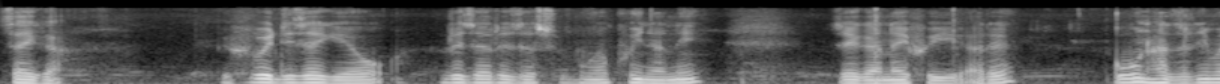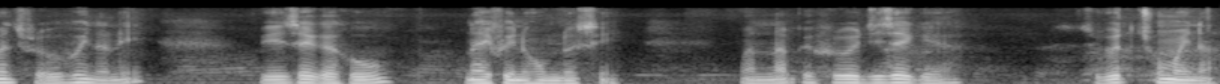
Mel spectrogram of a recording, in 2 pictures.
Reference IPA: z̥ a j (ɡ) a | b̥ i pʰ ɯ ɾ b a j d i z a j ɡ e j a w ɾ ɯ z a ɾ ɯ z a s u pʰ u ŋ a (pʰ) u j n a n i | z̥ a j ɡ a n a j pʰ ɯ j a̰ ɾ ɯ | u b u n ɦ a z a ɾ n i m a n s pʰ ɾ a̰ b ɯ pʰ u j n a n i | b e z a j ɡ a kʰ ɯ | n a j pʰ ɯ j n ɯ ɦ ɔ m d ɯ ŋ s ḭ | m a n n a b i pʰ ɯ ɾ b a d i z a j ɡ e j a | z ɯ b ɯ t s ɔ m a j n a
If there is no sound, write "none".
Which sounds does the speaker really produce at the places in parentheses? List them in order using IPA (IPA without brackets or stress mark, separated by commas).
ɡ, pʰ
